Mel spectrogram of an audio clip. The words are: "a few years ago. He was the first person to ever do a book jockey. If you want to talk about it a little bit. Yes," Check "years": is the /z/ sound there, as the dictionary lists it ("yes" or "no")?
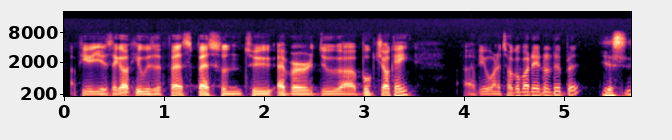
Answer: yes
